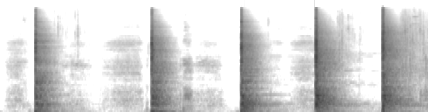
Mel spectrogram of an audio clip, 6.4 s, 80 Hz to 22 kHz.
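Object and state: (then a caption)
Axle bearing fully seated in the axle tube. A chilled steel axle saver bearing is hammered into a Blazer rear axle tube with a driver tool, giving five sharp, metallic strikes spaced about a second or more apart, each decaying quickly. The strikes sound solid, showing the bearing has bottomed out and is fully seated, with its stick-out about 1/8 to 1/16 inch smaller than before.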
